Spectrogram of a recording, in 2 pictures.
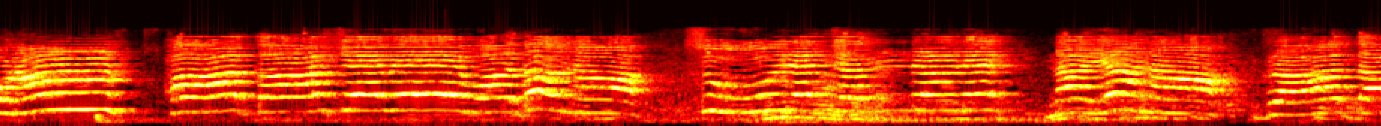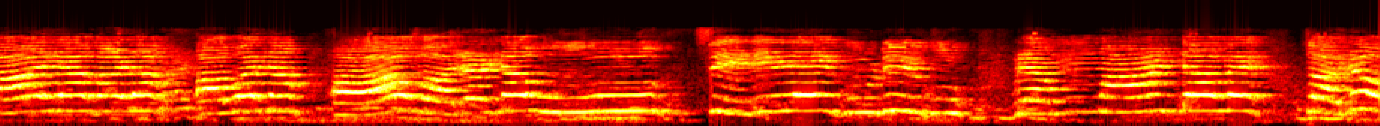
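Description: A child singing unaccompanied, in short phrases with long held notes.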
